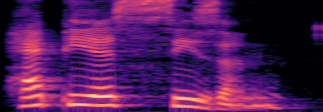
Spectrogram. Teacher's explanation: perceba que o T de happiest realmente sumiu. Por quê? Porque eu já tinha um S antes e eu tenho um S logo depois.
